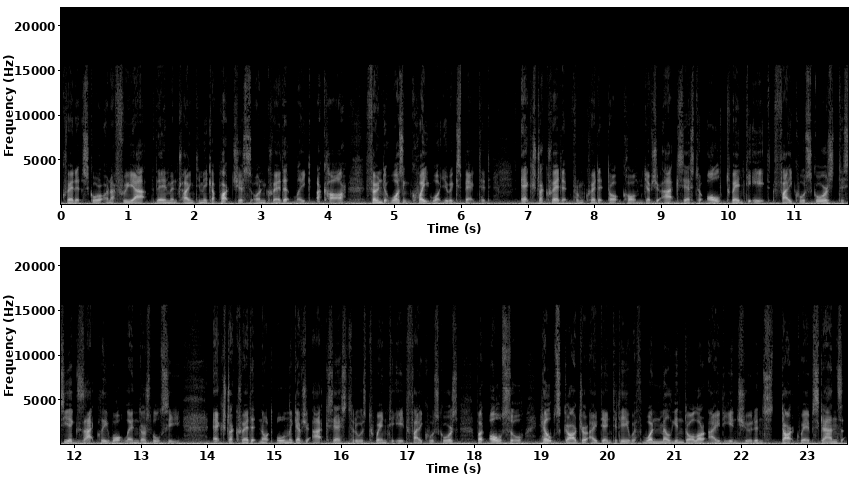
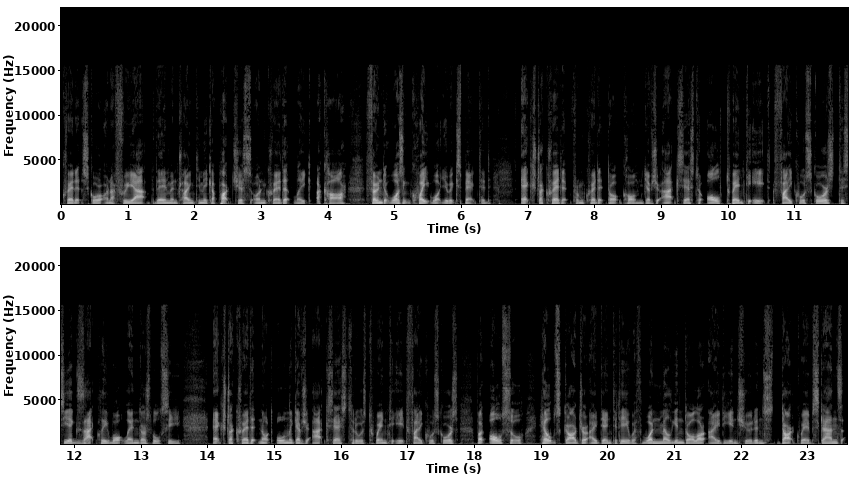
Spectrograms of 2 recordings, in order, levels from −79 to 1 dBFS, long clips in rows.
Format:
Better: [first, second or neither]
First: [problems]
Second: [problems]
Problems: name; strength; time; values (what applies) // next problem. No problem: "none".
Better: second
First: low rumble; faint; throughout; 20 dB below the speech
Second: none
